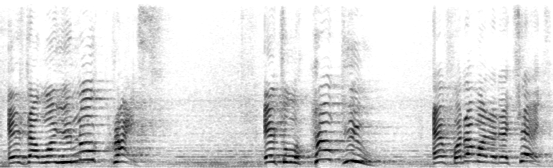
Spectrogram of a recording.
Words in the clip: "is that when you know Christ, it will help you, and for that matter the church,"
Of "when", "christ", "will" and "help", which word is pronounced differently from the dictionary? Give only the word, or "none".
none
